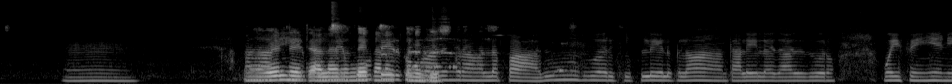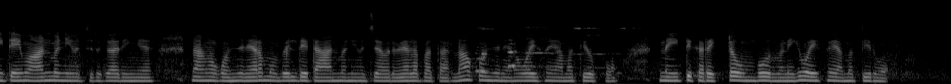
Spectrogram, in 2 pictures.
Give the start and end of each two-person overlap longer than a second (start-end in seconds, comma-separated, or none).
2.5-4.5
